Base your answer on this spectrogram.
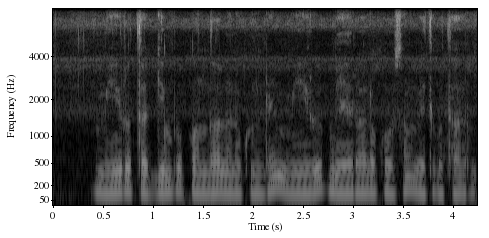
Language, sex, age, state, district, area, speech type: Telugu, male, 18-30, Andhra Pradesh, Nellore, rural, read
